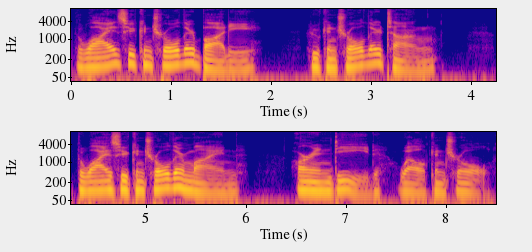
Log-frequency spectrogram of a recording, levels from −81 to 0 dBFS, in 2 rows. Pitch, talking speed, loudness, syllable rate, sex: 110 Hz, 140 wpm, -17 LUFS, 4.2 syllables/s, male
